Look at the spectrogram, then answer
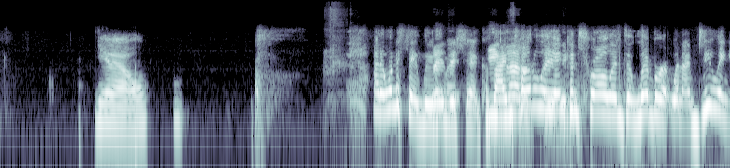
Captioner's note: laughing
